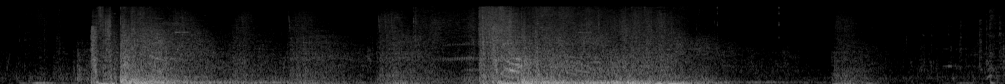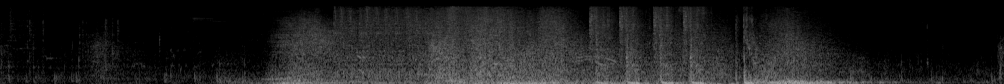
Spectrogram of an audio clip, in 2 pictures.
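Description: Rifle shots crack.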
